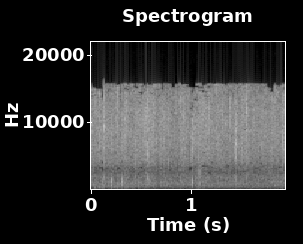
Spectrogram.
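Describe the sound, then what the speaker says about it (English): Heavy rain falling outdoors in the woods, a dense steady patter with scattered sharper drops hitting nearby surfaces, moderate and even throughout without speech. "it's raining so hard that it just doesn't work"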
